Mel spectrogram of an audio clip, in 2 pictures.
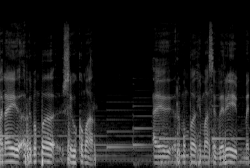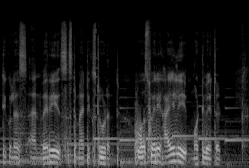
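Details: Adult male speaker; typical speech.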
